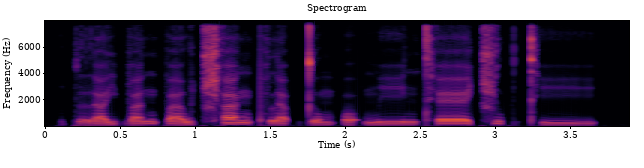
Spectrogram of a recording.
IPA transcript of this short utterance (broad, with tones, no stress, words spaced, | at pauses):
pra˧jba˦˥npa˧wt͡ɕʰa˥˩ŋ pʰla˦˥p̚to˧mʔɔ˨˩ʔ miː˧ntʰɛː˥˩ t͡ɕu˦˥k̚ tʰiː˨˩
